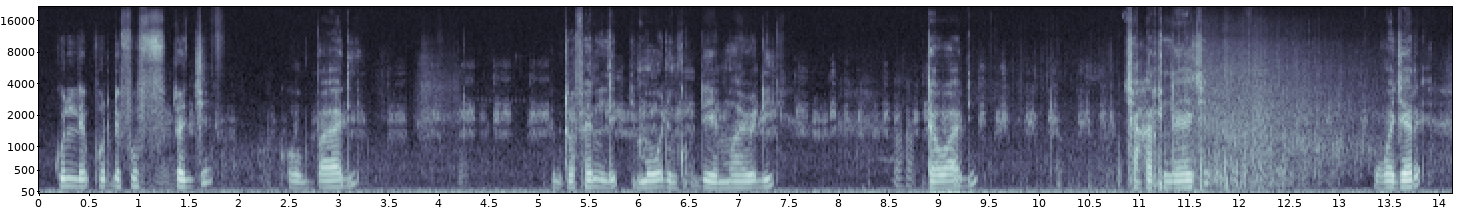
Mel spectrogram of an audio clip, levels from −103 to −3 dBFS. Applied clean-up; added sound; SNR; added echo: none; Fowl; 11 dB; none.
